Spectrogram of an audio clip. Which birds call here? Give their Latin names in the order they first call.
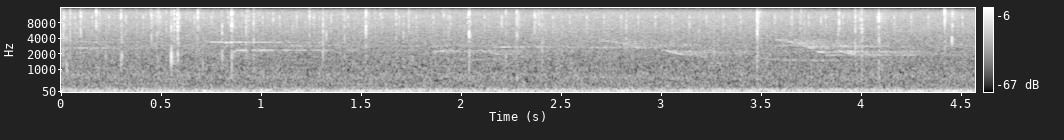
Hylocichla mustelina, Cardinalis cardinalis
